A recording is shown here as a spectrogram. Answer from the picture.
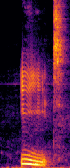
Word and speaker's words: eat: minimal pair again it eat so it the pronoun has a short e sound it but eat eat food eat the verb long e so they are not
